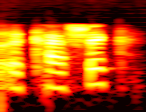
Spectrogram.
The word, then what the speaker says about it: Akashic: And in this, I'll need you to pronounce. Can you say the type of healer? Oh, Akashic.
